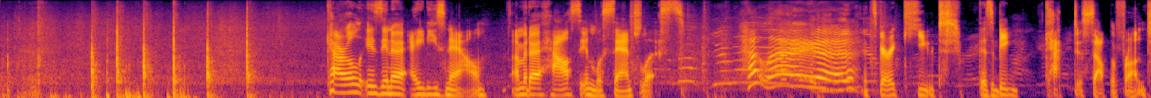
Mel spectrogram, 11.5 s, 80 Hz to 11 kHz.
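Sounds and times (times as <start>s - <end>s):
sharp knocks on a wooden front door: 0.9s - 2.6s
speech: 3.4s - 11.5s.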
